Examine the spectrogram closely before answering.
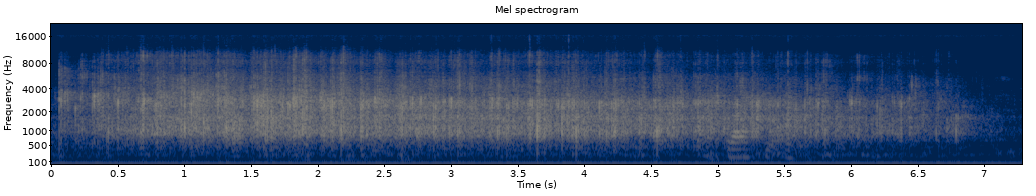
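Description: A crowd claps steadily in a dense, crackling wash of applause that holds for about six seconds before fading out quickly at the end.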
